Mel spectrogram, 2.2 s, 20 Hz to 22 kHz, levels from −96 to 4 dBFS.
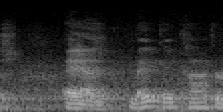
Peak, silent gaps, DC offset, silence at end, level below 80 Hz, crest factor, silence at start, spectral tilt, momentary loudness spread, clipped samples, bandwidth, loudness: -14 dBFS; none; under 0.1%; 0 s; -60 dBFS; 18 dB; 0 s; -6.5 dB/octave; 15 LU; under 0.1%; 14 kHz; -33 LUFS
